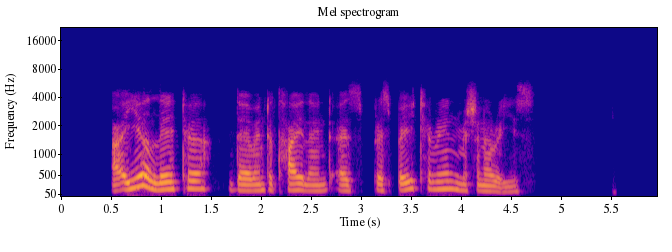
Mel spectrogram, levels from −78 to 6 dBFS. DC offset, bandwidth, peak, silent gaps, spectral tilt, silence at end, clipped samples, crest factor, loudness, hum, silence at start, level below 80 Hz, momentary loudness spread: under 0.1%; 5.8 kHz; -2 dBFS; none; -9.5 dB/octave; 1.3 s; under 0.1%; 18 dB; -19 LUFS; none; 0.5 s; -62 dBFS; 12 LU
